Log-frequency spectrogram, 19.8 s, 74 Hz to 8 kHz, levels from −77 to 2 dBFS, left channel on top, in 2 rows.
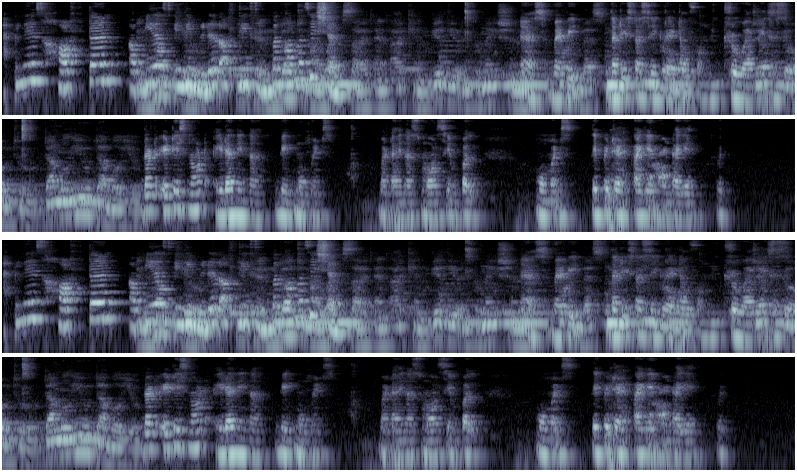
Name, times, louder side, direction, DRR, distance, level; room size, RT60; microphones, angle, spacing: voice 1, 0.0-4.4 10.9-11.2 17.4-17.7, left 1 dB, 10° left, 0.4 m, -25 dB
sound 1, 1.7-11.6, equal, 5° right, 0.9 m, -28 dB
voice 2, 6.5-7.2 7.5-9.8 10.1-10.3 11.6-14.3 14.6-16.1 16.6-17.0 17.3-18.9, left 2 dB, 90° left, 0.9 m, -28 dB
5.4 x 3.4 x 2.4 m
head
